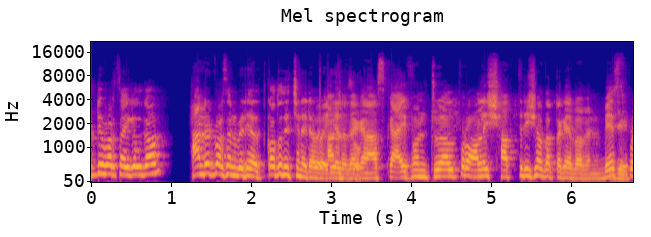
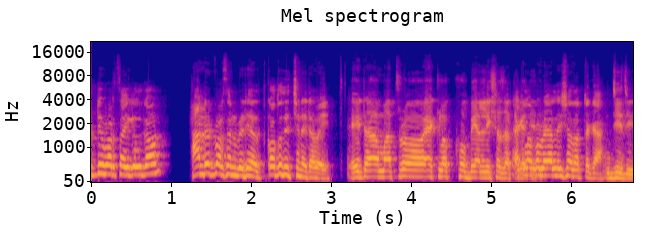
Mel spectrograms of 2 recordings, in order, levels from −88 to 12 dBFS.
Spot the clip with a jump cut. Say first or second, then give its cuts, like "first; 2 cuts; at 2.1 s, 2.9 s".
first; 1 cut; at 2.9 s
